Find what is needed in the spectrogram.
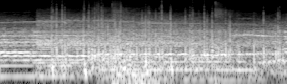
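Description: Fireworks popping and crackling in quick, dense bangs, starting about half a second in, over background music.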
